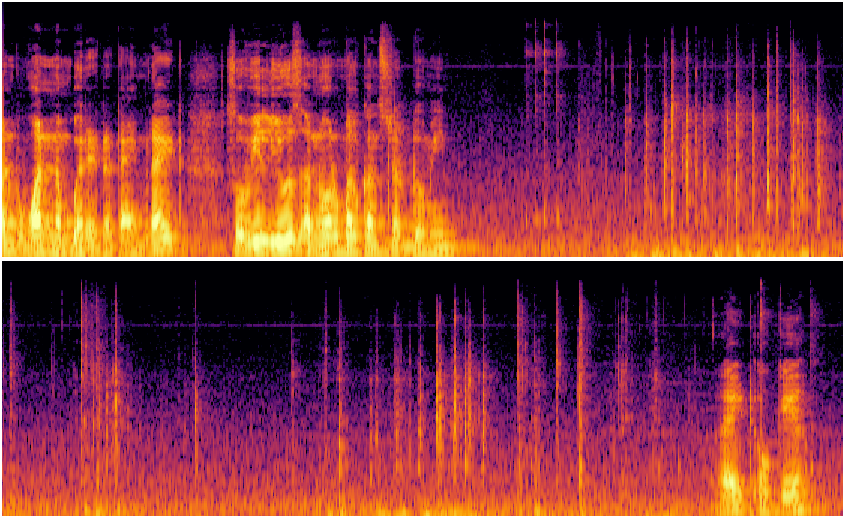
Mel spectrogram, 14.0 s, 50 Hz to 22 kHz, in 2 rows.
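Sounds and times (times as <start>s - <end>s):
typing on computer keyboard: 4.4s - 8.7s, 9.6s - 12.2s.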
